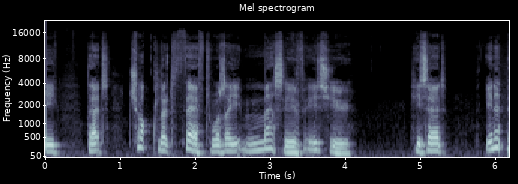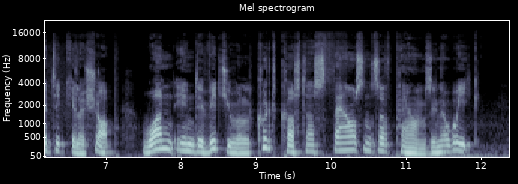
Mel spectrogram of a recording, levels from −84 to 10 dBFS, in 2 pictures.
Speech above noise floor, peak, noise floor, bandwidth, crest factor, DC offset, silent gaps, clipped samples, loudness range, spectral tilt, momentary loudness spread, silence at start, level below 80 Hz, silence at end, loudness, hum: 42 dB; 0 dBFS; -57 dBFS; 16 kHz; 16 dB; under 0.1%; none; under 0.1%; 2 LU; -5.5 dB/octave; 7 LU; 0 s; -46 dBFS; 0.45 s; -16 LUFS; none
